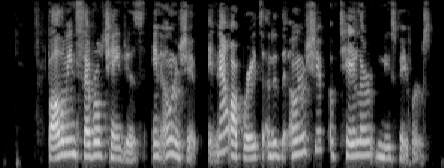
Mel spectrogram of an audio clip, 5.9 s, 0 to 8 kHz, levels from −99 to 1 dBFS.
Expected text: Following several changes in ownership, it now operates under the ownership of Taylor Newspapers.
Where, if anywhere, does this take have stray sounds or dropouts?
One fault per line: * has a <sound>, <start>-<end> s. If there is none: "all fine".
all fine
